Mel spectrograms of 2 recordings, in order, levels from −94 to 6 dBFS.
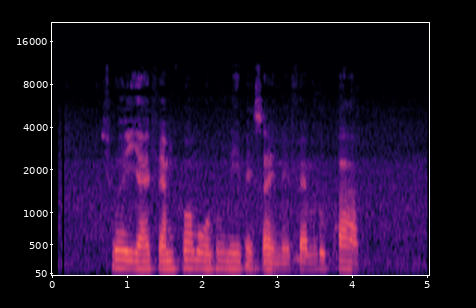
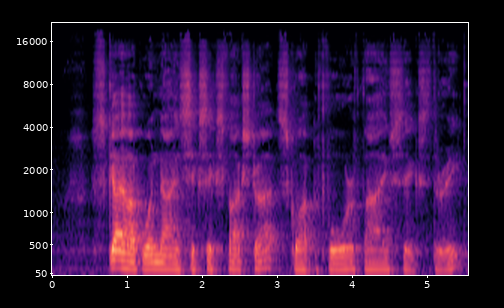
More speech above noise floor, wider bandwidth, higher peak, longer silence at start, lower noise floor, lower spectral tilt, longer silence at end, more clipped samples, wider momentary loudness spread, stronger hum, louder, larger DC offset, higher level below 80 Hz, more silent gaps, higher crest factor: second, 28 dB vs 33 dB; second, 10.5 kHz vs 18 kHz; second, -16 dBFS vs -4 dBFS; first, 0.7 s vs 0.55 s; about the same, -61 dBFS vs -59 dBFS; first, -7 dB/octave vs -5.5 dB/octave; first, 0.95 s vs 0.15 s; neither; second, 6 LU vs 18 LU; neither; second, -33 LUFS vs -26 LUFS; neither; second, -76 dBFS vs -62 dBFS; neither; about the same, 18 dB vs 22 dB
